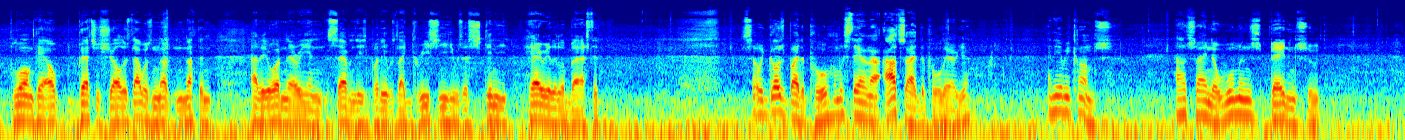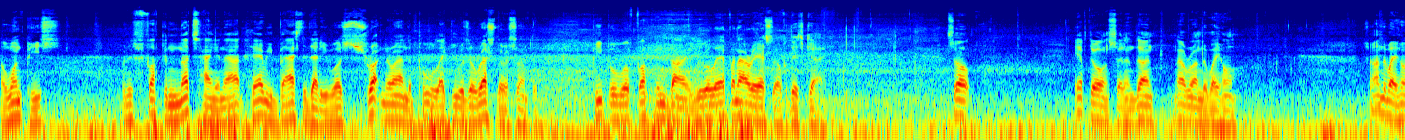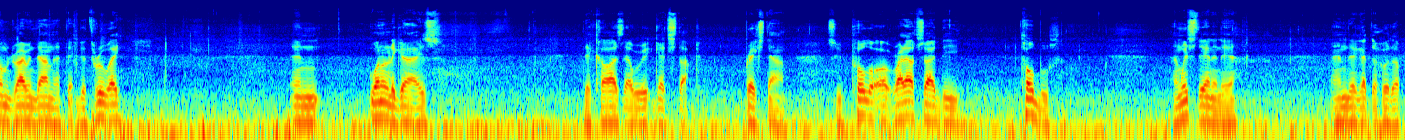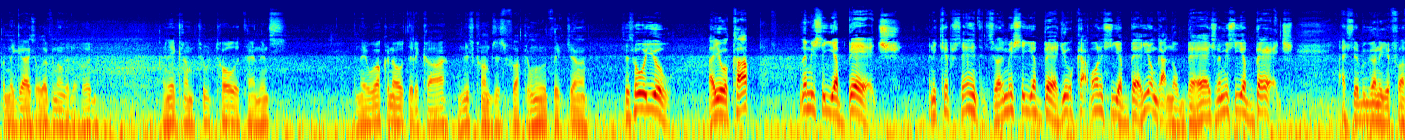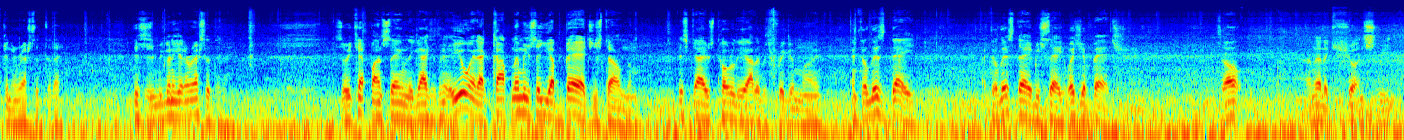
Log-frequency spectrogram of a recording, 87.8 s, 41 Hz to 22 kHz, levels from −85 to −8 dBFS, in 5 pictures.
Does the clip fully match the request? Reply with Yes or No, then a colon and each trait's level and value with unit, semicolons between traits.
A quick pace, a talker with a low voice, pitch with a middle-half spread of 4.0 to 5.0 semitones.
No: average, 190 wpm; very low, 90 Hz; average, 4.5 semitones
